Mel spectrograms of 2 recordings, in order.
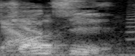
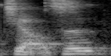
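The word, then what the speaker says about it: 饺子: This is jiaozi. What he say? This is jiaozi. Jiaozi. What is this white people Jiaozi. pronunciation? Right, Uncle Roger. It should be pronounced 饺子.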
